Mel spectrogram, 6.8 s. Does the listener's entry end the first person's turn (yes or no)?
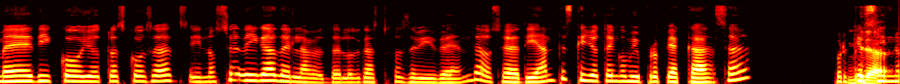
no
